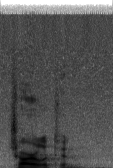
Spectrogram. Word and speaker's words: charlatan: me alternate pronunciations H there's a non-standard pronunciation offered here which is charlatan can you give me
